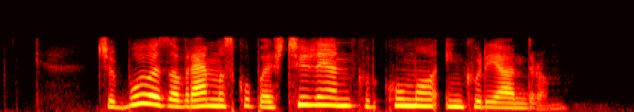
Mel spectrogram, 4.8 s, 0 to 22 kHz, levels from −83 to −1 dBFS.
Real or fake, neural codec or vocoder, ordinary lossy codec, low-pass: fake; codec, 16 kHz, 0.5 kbps, X-Codec, HuBERT features, trained on LibriSpeech; none; 5.4 kHz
